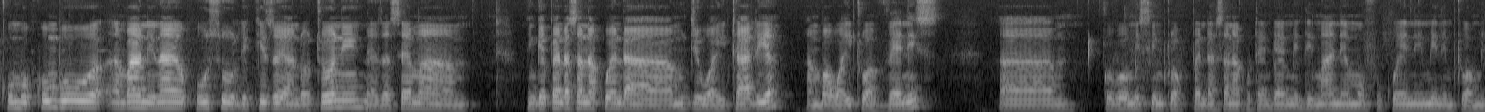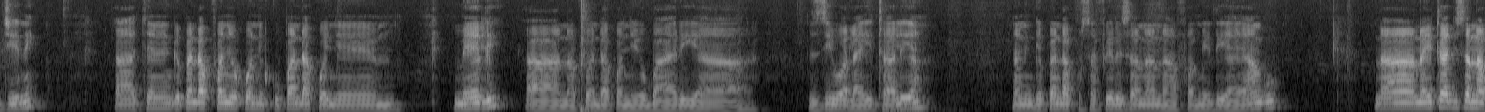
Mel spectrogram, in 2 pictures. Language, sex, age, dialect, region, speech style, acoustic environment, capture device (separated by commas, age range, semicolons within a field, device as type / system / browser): Swahili, male, 25-34, Kenya - Nairobi Sheng-influenced, Kenya, focused; relaxed, silence; nature, desktop / Windows / Chrome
